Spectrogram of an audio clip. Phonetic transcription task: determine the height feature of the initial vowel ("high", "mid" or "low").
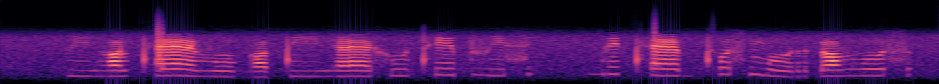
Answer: high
